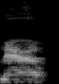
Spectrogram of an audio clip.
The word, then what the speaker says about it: Maro: is it pronounced Maro or how do you pronounce it yeah so it's it's Maro so what I did I was I was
